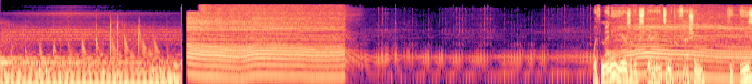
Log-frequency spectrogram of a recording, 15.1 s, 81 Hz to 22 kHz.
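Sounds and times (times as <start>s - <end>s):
chainsaw revving and idling: 3.6s - 15.0s.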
